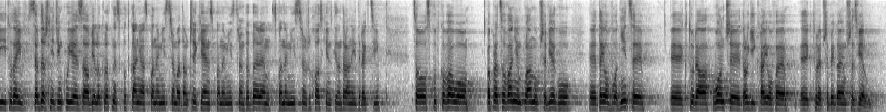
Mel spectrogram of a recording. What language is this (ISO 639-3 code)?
pol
